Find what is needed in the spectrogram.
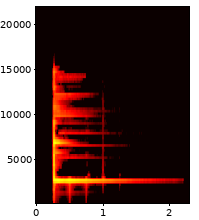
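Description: A single high bell-like ding sound effect, struck about a quarter second in and ringing out as it fades over about a second and a half, with a few faint echoing repeats.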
